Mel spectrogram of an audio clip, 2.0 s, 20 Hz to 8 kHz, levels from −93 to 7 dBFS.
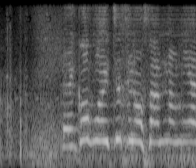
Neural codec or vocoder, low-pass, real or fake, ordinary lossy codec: codec, 16 kHz, 1.1 kbps, Voila-Tokenizer; 7.2 kHz; fake; none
